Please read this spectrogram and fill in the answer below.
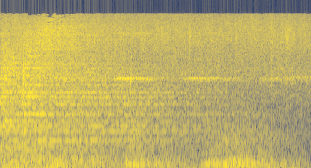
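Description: Low rolling thunder with steady rain, the rumble swelling twice, under the fading last notes of sustained music.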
